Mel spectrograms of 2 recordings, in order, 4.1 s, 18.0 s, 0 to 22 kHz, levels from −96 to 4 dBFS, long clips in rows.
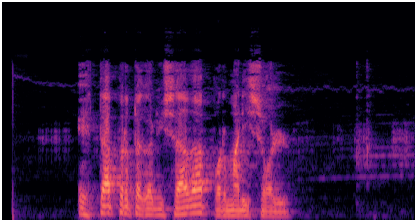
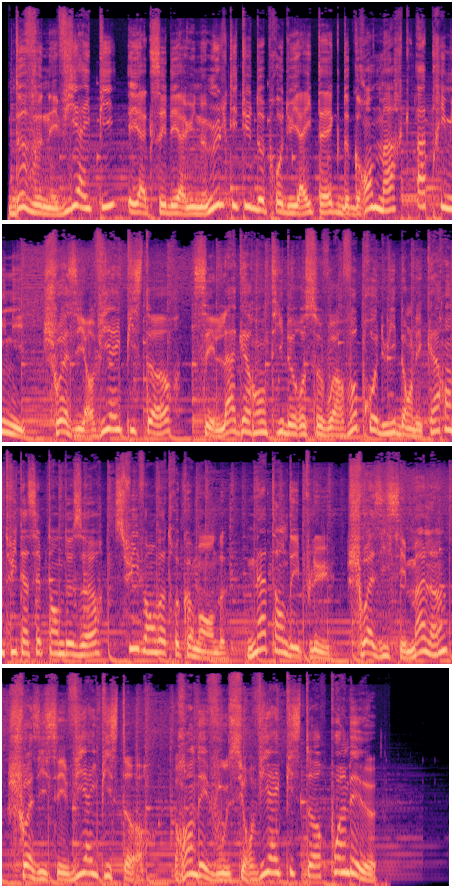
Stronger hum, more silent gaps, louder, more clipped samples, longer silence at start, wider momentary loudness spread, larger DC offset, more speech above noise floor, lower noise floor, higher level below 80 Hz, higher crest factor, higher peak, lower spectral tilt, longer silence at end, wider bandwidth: neither; neither; second, -24 LUFS vs -11 LUFS; neither; first, 0.75 s vs 0.05 s; first, 12 LU vs 3 LU; neither; first, 44 dB vs 32 dB; first, -68 dBFS vs -42 dBFS; second, -56 dBFS vs -28 dBFS; first, 18 dB vs 10 dB; second, -8 dBFS vs 0 dBFS; about the same, -5 dB/octave vs -4.5 dB/octave; first, 1.25 s vs 0.6 s; second, 7.6 kHz vs over 20 kHz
